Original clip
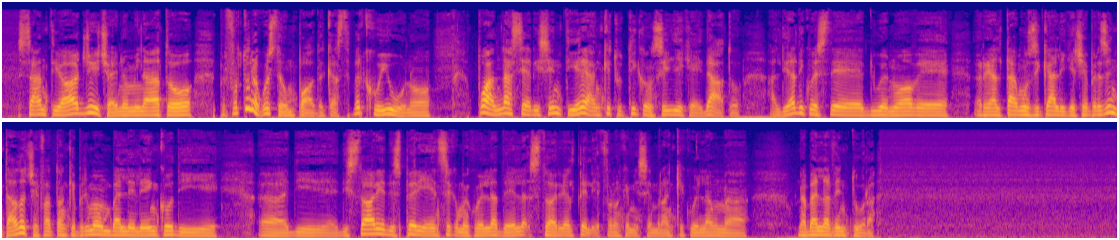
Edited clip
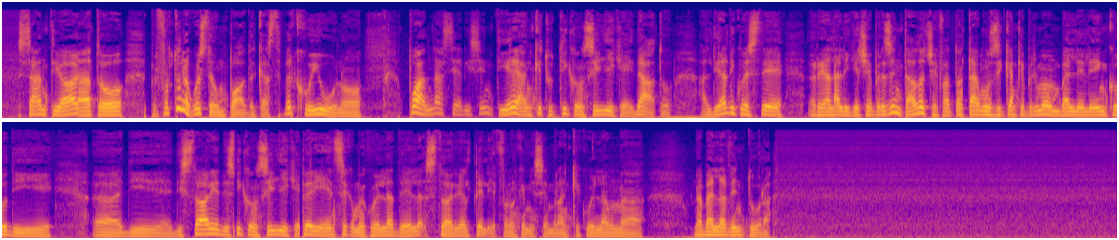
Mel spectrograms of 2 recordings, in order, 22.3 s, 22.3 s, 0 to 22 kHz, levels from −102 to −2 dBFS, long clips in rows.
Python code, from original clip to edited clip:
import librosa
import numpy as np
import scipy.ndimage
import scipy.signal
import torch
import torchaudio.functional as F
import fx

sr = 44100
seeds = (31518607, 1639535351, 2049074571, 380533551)

y = fx.edit(x, sr, fx.cut(start_s=0.77, length_s=0.69),
    fx.fade_down_up(start_s=4.82, length_s=0.98, db=-11.0, fade_s=0.22),
    fx.duplicate(start_s=6.31, length_s=0.62, to_s=15.17),
    fx.cut(start_s=8.46, length_s=0.97),
    fx.move(start_s=9.99, length_s=0.5, to_s=11.77), tone=tone)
